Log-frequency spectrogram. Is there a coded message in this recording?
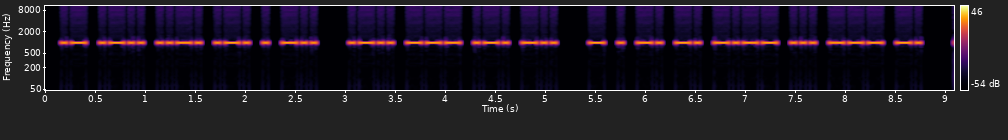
Yes: Morse code from 0.2 to 8.8 s, heard as a keyed tone, about 25 wpm, 1000 Hz. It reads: ALFRED LORD TENNYSON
